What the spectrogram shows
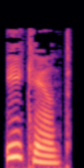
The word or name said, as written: eakant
